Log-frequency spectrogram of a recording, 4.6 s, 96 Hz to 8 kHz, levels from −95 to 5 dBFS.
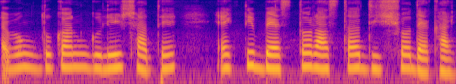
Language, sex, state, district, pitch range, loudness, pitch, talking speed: Bengali, female, Tripura, West Tripura, 215-230 Hz, -17 LUFS, 225 Hz, 105 wpm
